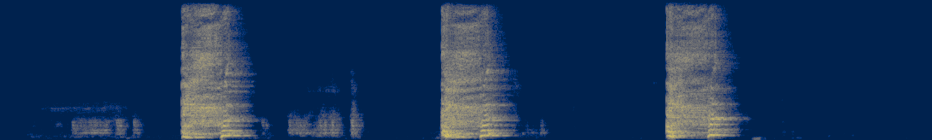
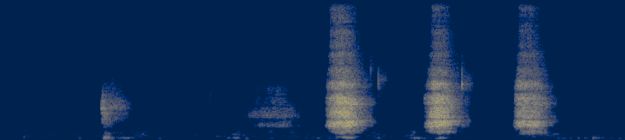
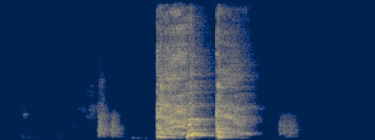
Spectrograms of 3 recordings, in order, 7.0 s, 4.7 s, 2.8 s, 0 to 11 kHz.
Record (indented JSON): {
  "three_cough_length": "7.0 s",
  "three_cough_amplitude": 32525,
  "three_cough_signal_mean_std_ratio": 0.37,
  "exhalation_length": "4.7 s",
  "exhalation_amplitude": 26203,
  "exhalation_signal_mean_std_ratio": 0.31,
  "cough_length": "2.8 s",
  "cough_amplitude": 31806,
  "cough_signal_mean_std_ratio": 0.39,
  "survey_phase": "beta (2021-08-13 to 2022-03-07)",
  "age": "45-64",
  "gender": "Female",
  "wearing_mask": "No",
  "symptom_none": true,
  "smoker_status": "Never smoked",
  "respiratory_condition_asthma": false,
  "respiratory_condition_other": false,
  "recruitment_source": "REACT",
  "submission_delay": "1 day",
  "covid_test_result": "Negative",
  "covid_test_method": "RT-qPCR"
}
